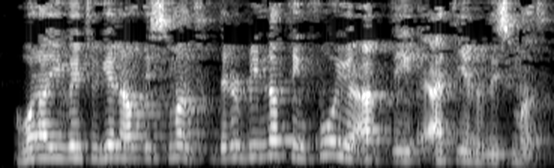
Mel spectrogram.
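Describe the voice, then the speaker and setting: A man's voice: high-pitched, fast, roomy sound, dull audio. A man preaching a sermon, telling a story earnestly and quoting Arabic verses.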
